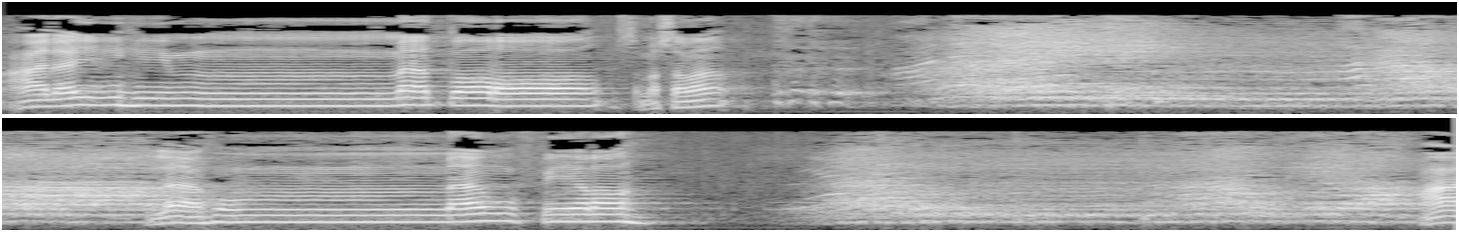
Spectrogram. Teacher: Pada halaman 15 al-mimi itu masuknya mim sukun ke dalam mim yang berharakat. Membacanya dengan dengung sekitar dua harokat.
